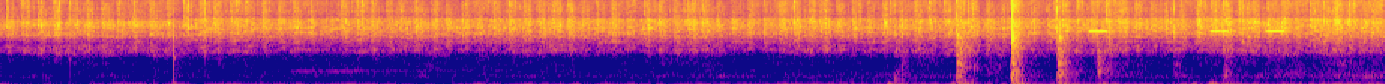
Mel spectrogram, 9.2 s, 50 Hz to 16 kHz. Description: This Bionaire 360 XL purifier started making this noise after just a few months of light use. There are no obstructions or anything inside the fan blade housing. The fan is not rubbing on anything either. It sounds like a bad bearing.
